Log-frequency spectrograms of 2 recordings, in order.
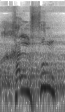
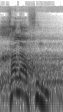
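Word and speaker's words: خَلْف: আরবিতে একটা হল খালফুন আরেকটা হল খালাফুন। একই শব্দ শুধু উচ্চারণের মধ্যে একটু ভিন্নতা। মাঝখানে একটা লাম আছে। এই লামটার মধ্যে যদি সাকিন হয় তাইলে হল খালফুন। আর যদি লামের মধ্যে জবর হয় তাহলে হল খালাফুন।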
